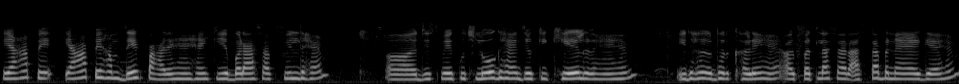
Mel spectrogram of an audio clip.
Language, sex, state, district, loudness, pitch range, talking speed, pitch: Hindi, female, Jharkhand, Jamtara, -33 LUFS, 255-275 Hz, 225 wpm, 260 Hz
